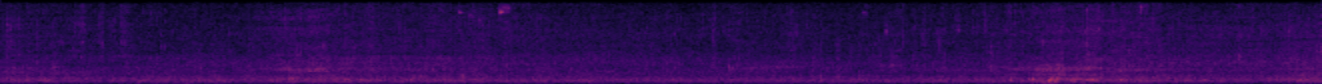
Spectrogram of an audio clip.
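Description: Sea waves washing steadily against a rocky shore, with a slight swell about five seconds in.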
